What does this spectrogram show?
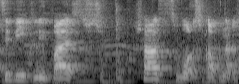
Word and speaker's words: Schwarzkopf: And I'm gonna take, if you haven't used this, this is the Got To Be by Got To Be Glue by Charles Schwarzkopf, and that's how you say it.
